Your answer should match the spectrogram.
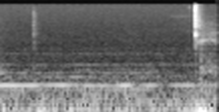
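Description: A pause between speech: quiet room tone with a steady low hum, a faint tick about half a second in and a sharper click at the very end.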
